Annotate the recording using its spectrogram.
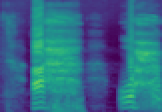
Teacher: kemudian ee Ha ini juga Bagaimana cara melafalkannya sesuaikan dengan makhrajnya makhraj huruf ha kecil adalah dari tengah tenggorokan kita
